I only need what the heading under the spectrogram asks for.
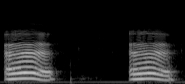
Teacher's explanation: các bạn đưa cái đầu lưỡi lên cong vào trong á thì nghe như vậy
